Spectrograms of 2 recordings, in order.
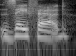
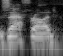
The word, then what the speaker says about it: Zaphod: So in the United States, it's pronounced Zaphad, like you said. Wait. I pronounce it Zaffrod. Yeah. And then in the UK, it's with a short Zaphod.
